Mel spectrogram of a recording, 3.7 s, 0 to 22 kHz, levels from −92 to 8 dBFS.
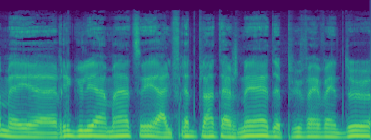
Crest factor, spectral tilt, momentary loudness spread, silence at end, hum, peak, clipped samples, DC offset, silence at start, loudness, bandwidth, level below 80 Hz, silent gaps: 12 dB; -6 dB/octave; 4 LU; 0 s; none; 0 dBFS; under 0.1%; under 0.1%; 0 s; -14 LUFS; 14 kHz; -48 dBFS; none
